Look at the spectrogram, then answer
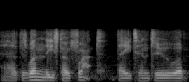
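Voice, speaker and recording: Gravelly low-voiced British man. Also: flat delivery, measured pace. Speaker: CB radio hobbyist giving a tour of equipment. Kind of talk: casual informal show-and-tell. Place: small radio room at home. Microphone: handheld phone. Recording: dull phone recording with faint noise.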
